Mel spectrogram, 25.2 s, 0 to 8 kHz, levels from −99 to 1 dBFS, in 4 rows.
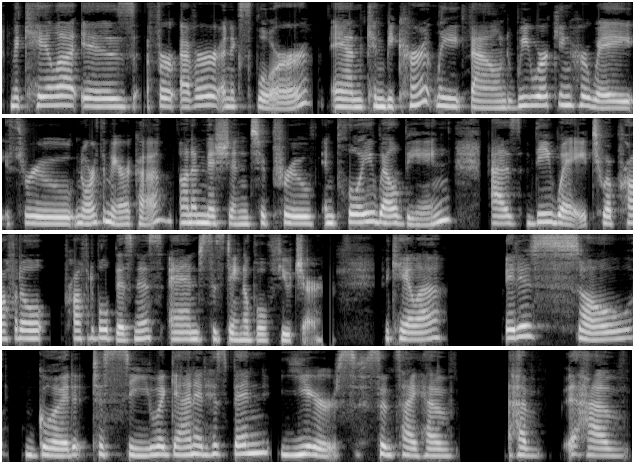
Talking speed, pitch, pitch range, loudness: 125 wpm, 205 Hz, 185-225 Hz, -22 LUFS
